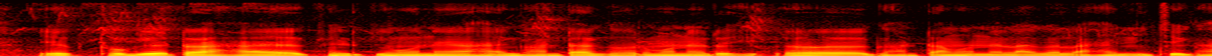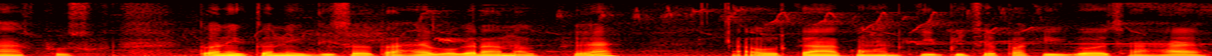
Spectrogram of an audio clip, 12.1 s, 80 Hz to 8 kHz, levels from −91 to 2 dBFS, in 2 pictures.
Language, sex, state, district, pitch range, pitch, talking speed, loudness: Sadri, male, Chhattisgarh, Jashpur, 110-115 Hz, 110 Hz, 175 wpm, -28 LUFS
